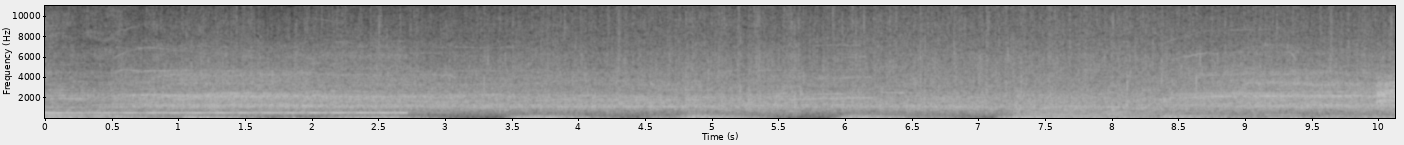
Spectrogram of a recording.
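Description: Live arena concert audio. A held synth note cuts off under a third of the way in, and then an arena crowd cheers and screams over a slow, low pulsing beat as the intro of the next song builds.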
